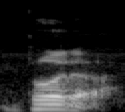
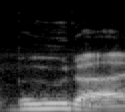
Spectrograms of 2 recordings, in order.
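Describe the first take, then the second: First: The first syllable rhymes with wood. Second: The first syllable does not rhyme with wood. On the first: The speaker calls it right. "the first syllable rhymes with wood, so it's really Buddha" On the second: The speaker calls it wrong. "most of us often say Buddha"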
